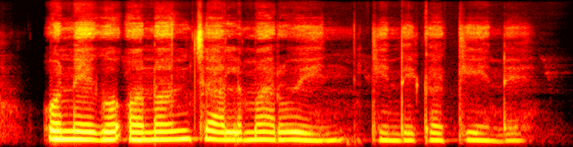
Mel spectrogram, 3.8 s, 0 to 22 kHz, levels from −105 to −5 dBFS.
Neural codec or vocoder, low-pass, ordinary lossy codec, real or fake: vocoder, 44.1 kHz, 128 mel bands, Pupu-Vocoder; none; none; fake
